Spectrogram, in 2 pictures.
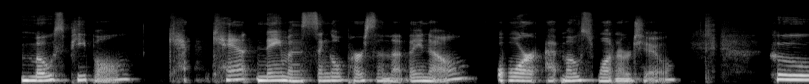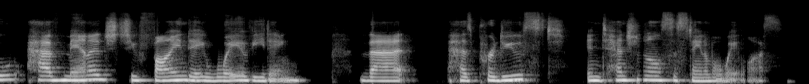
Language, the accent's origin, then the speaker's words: English; Canada; where I grew up in Canada. I don't think we've ever actually seen a yam.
